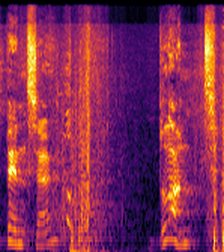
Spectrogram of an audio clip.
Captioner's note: thud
